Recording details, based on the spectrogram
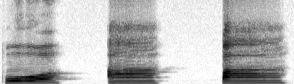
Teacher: notice your vocal cords only vibrate when you hit the vowels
